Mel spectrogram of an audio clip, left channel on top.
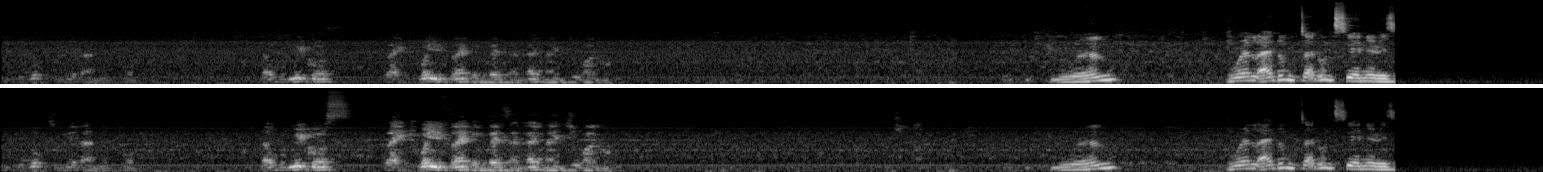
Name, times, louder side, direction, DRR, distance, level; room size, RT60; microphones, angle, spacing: voice 1, 0.3-1.0 2.6-3.3 3.9-6.1, right 7 dB, 85° right, 0.4 m, -25 dB
voice 2, 10.5-11.2 12.3-14.0, left 3 dB, 70° left, 1.1 m, -19 dB
head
